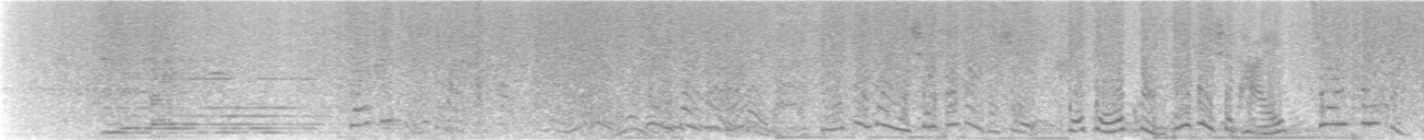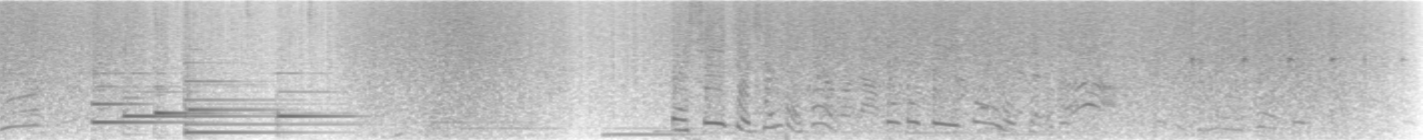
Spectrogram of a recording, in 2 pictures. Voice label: 94.8MHz Traffic broadcasting; Heze City GD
